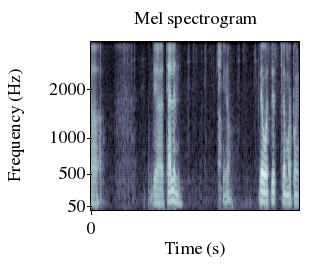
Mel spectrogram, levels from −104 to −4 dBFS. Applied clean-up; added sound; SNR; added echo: neural mask model RNNoise.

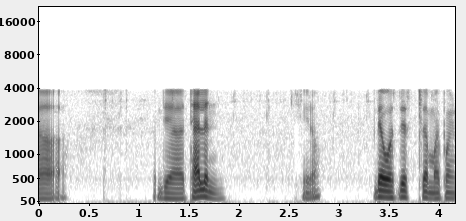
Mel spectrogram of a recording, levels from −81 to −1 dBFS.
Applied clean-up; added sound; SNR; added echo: neural separator model SepFormer WHAM!.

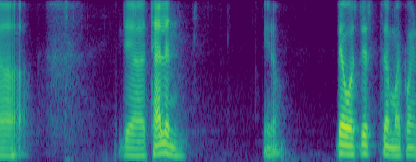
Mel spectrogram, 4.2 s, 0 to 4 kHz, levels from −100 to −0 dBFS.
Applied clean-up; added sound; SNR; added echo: neural mask model DeepFilterNet 3.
